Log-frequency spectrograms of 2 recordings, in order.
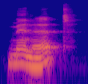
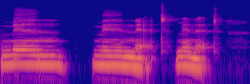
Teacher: the noun has first syllable stress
